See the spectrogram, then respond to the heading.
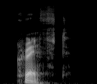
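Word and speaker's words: Cræft: Or, as I think he would prefer the title to be pronounced, Kreft. The English letter Ash is a tricky beast to pronounce.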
